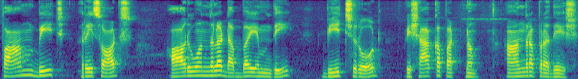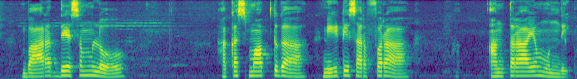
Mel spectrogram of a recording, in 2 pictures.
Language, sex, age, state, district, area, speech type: Telugu, male, 30-45, Andhra Pradesh, N T Rama Rao, urban, read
